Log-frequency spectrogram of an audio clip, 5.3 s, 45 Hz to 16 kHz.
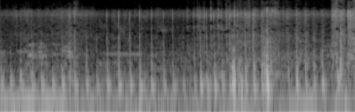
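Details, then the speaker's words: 2016 Suzuki Vitara front console: quick hollow plastic tapping, about two knocks a second, from the hot-air heater duct rattling against dashboard trim; fixed by adding padding under it. "Şurada şöyle sıcak hava ORT borusu var yandan şuradan sıcak hava çıkışı gelen kısım bunu şöyle yaptığınıza bakın ses geliyor"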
